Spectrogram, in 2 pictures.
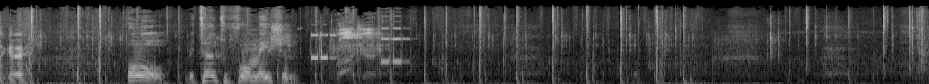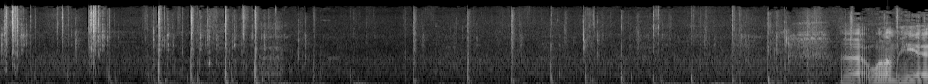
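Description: Footsteps tread steadily on rough ground.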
